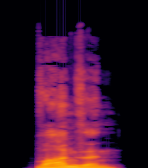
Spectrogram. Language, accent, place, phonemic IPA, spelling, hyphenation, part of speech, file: German, Germany, Berlin, /ˈvaːnzɪn/, Wahnsinn, Wahn‧sinn, noun / interjection, De-Wahnsinn.ogg
- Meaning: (noun) insanity, madness; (interjection) awesome!, wow!, that's crazy!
